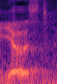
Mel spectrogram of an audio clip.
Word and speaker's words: Yost: My name's Sam Teller, and with me I have Haley Yost, rhymes with toast.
